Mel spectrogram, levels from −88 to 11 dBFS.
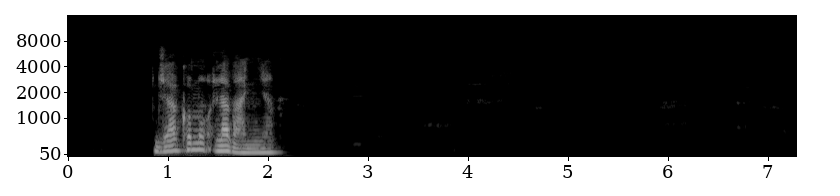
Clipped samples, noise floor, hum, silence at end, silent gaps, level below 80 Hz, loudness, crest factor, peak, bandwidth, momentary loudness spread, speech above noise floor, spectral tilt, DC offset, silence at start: under 0.1%; under -90 dBFS; none; 5.15 s; none; -58 dBFS; -31 LUFS; 24 dB; -14 dBFS; 6.8 kHz; 12 LU; over 60 dB; -8.5 dB/octave; under 0.1%; 0.85 s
